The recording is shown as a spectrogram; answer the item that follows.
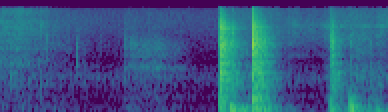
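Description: A folded aluminium video tripod set down on its side on a table: one dull thunk about a second and a half in, after near silence.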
